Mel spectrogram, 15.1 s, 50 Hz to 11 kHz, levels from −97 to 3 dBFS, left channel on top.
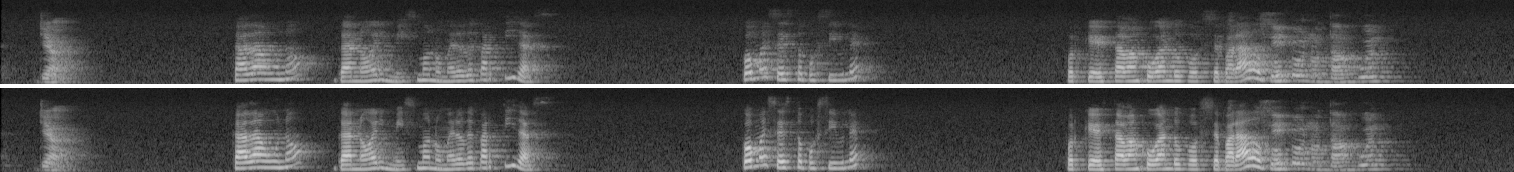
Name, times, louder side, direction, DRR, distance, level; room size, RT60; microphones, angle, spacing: voice 1, 2.3-3.0 3.4-5.4 7.4-8.6 10.7-12.9, right 5 dB, 45° right, 8 dB, 0.4 m, -26 dB
voice 2, 12.7-13.8, equal, 15° right, -1 dB, 2.0 m, -32 dB
11.0 x 7.1 x 5.0 m, 0.79 s
head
